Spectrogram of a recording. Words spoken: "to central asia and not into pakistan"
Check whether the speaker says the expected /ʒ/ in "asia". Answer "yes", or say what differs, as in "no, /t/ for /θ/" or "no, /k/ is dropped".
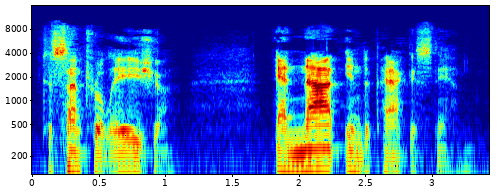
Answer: yes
